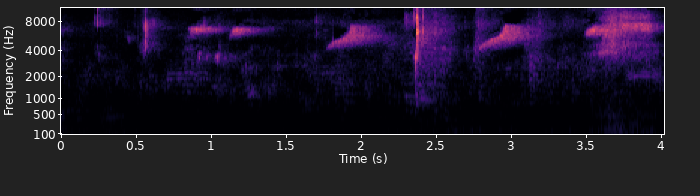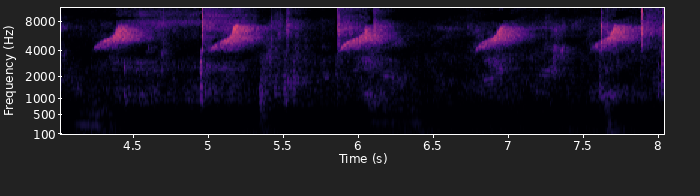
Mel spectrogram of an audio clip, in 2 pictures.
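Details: Baby monkey Rex protests weaning by his mother Rose with repeated high, thin, arching squeals spaced about half a second apart, plus a few sharp clicks and soft low thuds.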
